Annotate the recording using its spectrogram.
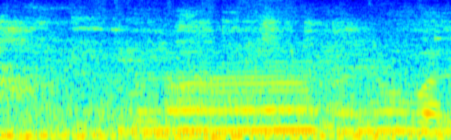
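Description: A person's voice holding long, level sung notes, with a short bend between them, over a steady low hum.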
